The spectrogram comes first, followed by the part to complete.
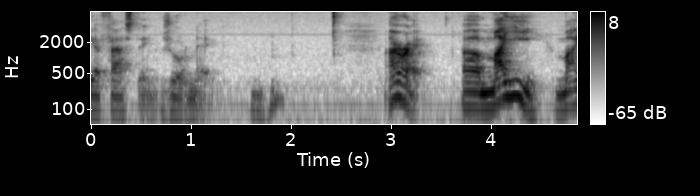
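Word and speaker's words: maïs: it in my E we don't pronounce the S but my is the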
